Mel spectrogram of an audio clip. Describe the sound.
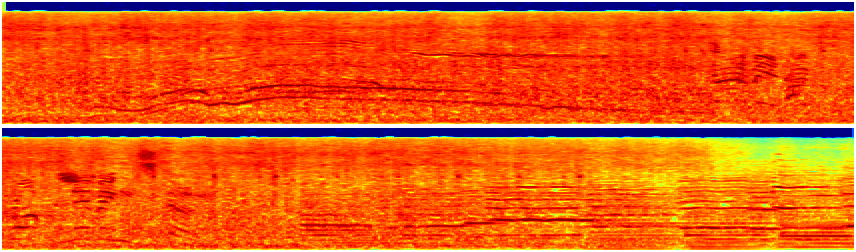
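A boat engine, fuelled with coconut booze, roars loudly and steadily at high speed, with voices shouting over the din before brighter tonal sounds cut in near the end.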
